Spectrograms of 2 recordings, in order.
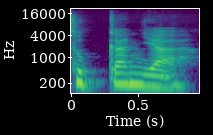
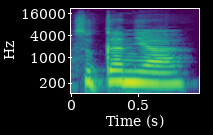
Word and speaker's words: Sukunya: everybody call me Suki actually the tie name is pronounced suganya Su yeah suganya suganya yeah Su yeah but I don't want to spell it with the G so I was like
